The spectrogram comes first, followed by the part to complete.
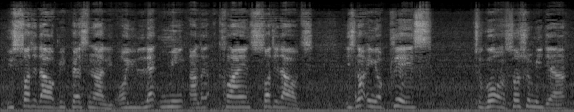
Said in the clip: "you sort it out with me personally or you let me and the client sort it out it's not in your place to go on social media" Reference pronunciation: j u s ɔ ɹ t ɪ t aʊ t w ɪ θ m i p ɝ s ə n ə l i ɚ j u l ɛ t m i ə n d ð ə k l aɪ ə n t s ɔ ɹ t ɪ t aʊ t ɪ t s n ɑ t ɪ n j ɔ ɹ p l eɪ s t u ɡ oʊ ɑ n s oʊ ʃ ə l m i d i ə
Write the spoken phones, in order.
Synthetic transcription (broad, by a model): j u s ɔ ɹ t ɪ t aʊ t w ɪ m i p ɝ s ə n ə l i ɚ j u l ɛ t m i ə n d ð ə k l aɪ ə n t s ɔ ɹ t ɪ t aʊ t ɪ t s n ɑ t ɪ n j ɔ p l eɪ s t u ɡ oʊ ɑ n s oʊ ʃ ə l m i d i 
